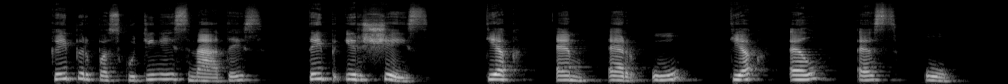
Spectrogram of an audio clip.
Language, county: Lithuanian, Vilnius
